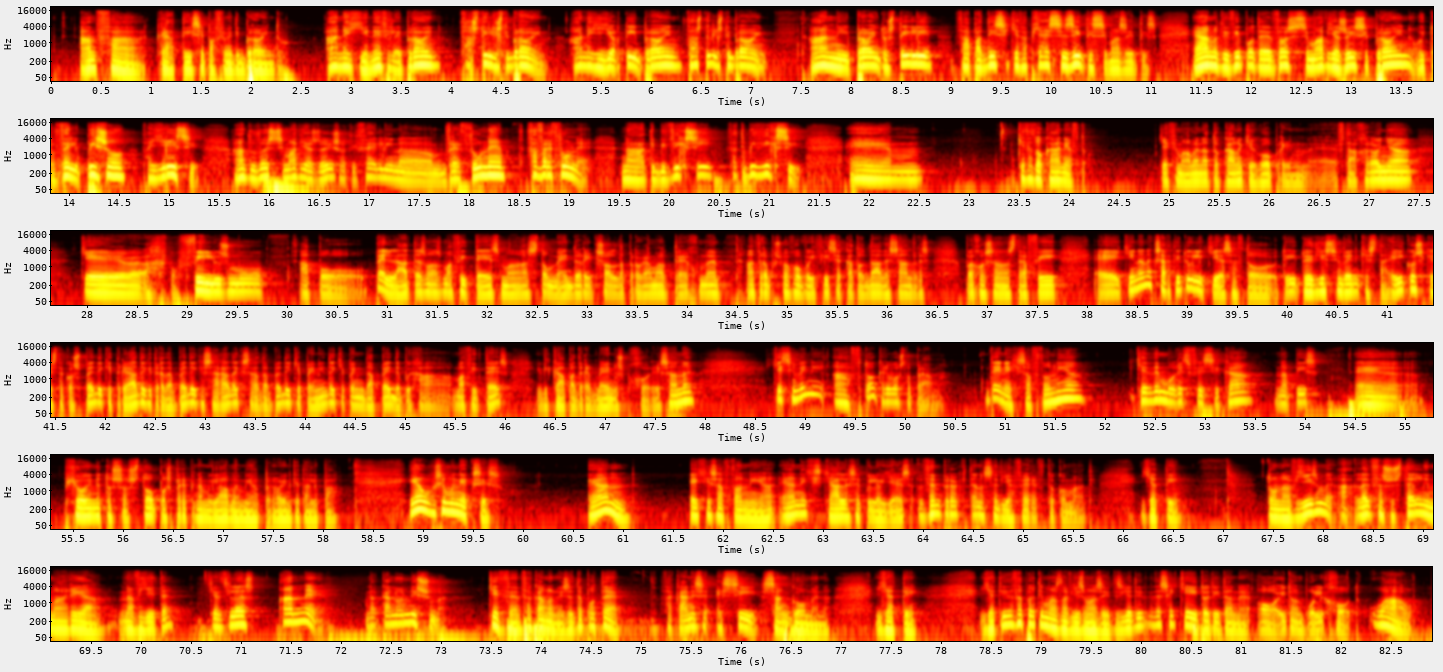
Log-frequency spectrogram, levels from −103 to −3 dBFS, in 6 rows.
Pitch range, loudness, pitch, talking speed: 95-130 Hz, -30 LUFS, 110 Hz, 175 wpm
